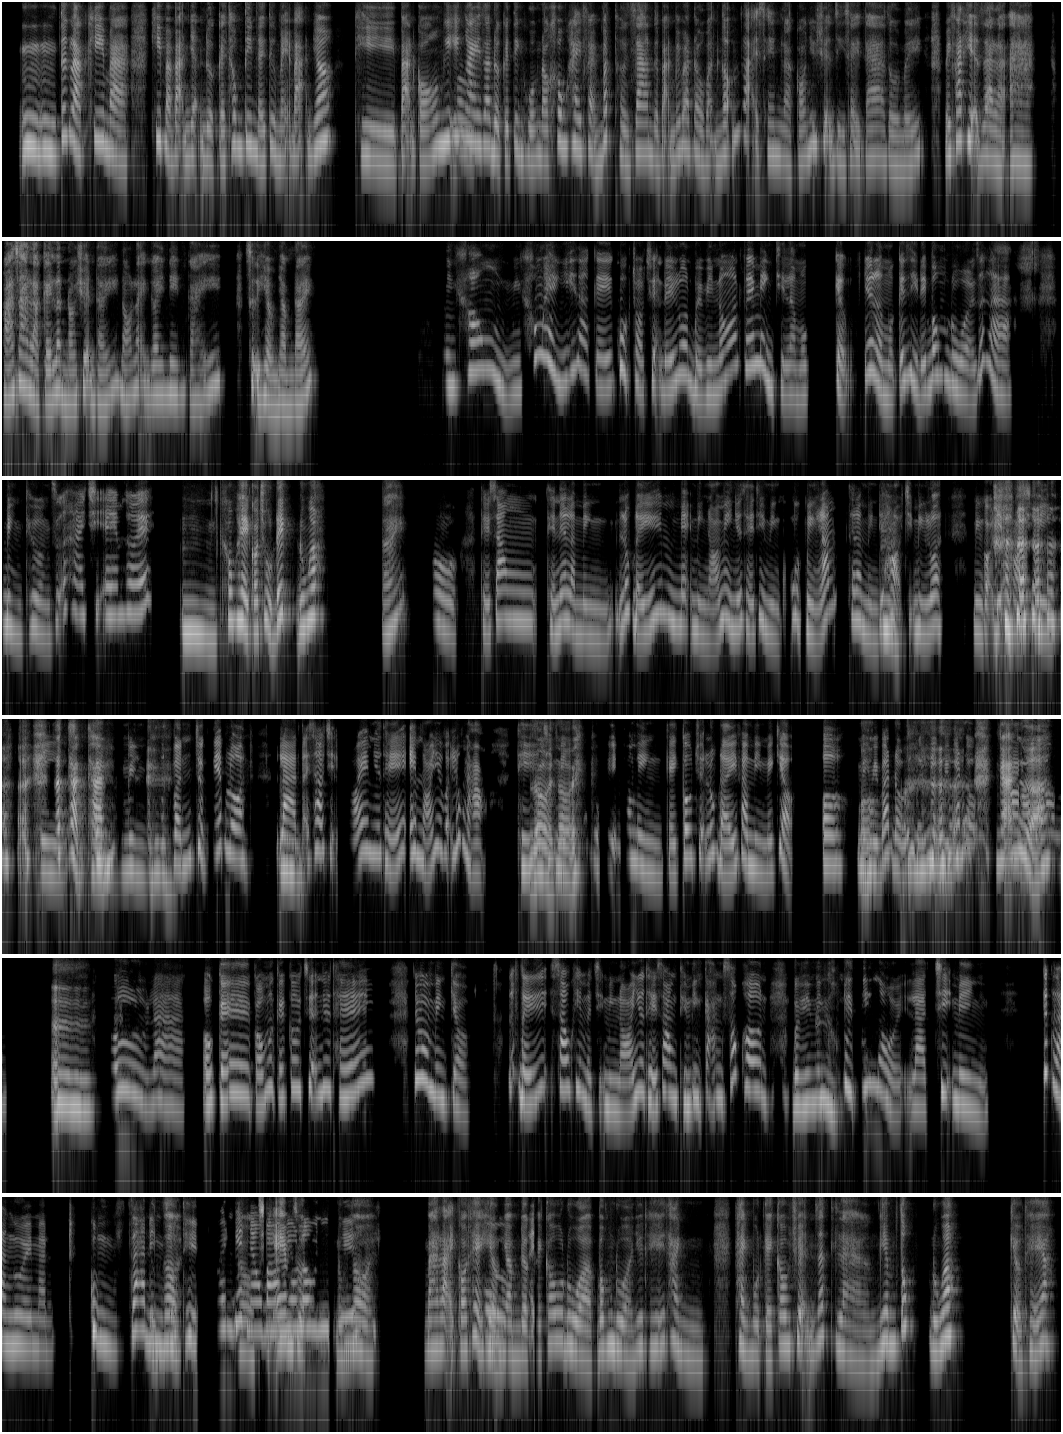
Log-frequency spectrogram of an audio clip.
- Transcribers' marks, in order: laugh; other background noise; tapping; laugh; laugh
- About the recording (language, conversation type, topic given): Vietnamese, podcast, Bạn có thể kể về một lần bạn dám nói ra điều khó nói không?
